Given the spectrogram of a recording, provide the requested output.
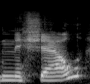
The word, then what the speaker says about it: Nichelle: I know someone who's called Nichelle, which is Michelle with an N at the front.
